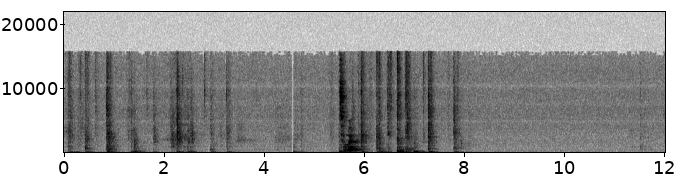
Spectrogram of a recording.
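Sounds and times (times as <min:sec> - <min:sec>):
dog paws thumping on balance board: 0:00.0 - 0:03.5, 0:05.4 - 0:08.1.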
